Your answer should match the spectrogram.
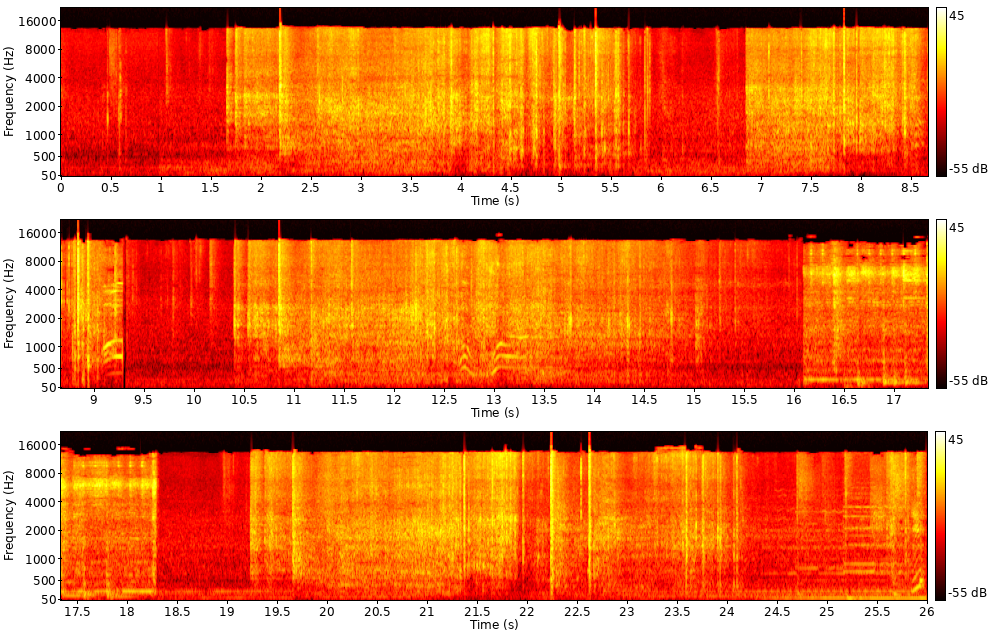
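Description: Skateboard wheels rolling over rough concrete in several loud, rushing runs broken by short pauses, with a few sharp knocks from the board.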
